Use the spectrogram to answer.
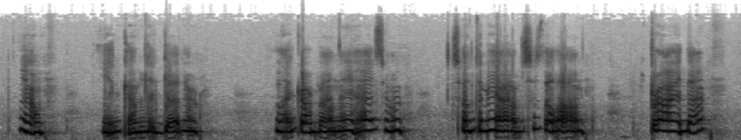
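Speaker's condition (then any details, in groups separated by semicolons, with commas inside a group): ALS; voice and lungs affected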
